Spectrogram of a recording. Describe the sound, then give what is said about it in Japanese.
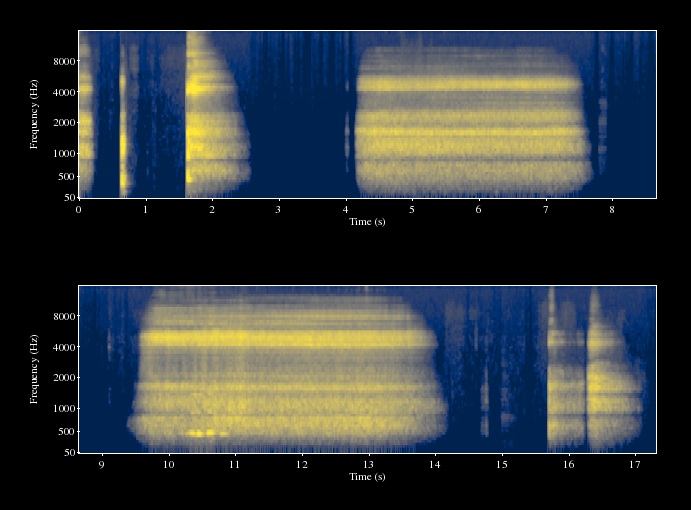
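A person in pain breathes deeply to calm down: a few short clicks, then a slow airy inhale of about three seconds, a pause, and a longer breathy exhale that fades out. “深呼吸します。”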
